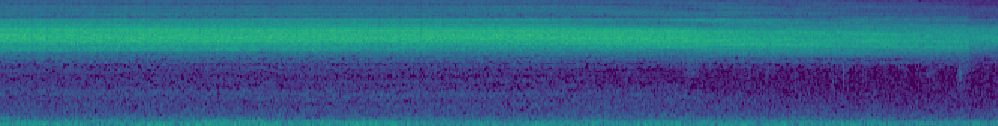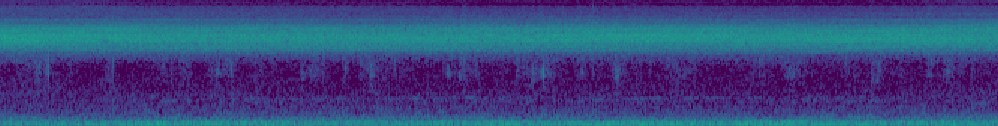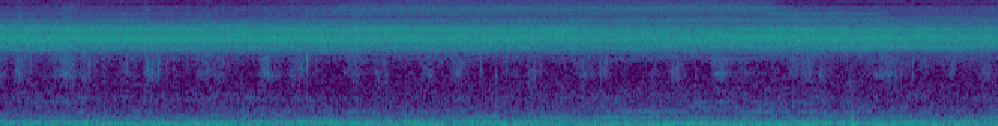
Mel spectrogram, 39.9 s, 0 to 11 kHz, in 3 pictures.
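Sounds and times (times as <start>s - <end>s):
insects chirring: 0.0s - 39.9s.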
